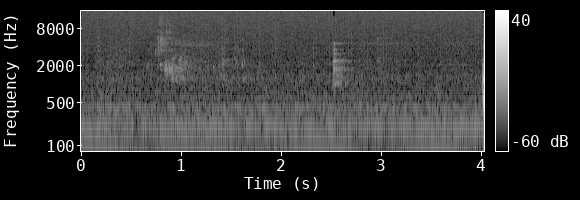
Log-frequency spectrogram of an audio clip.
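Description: Faint trickle of vodka poured from a bottle into a small shot glass over a steady low room hum, with a faint tap about two and a half seconds in.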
